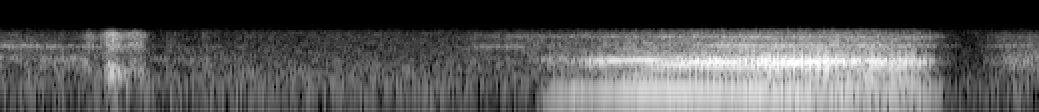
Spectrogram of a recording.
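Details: Adult man snoring badly: a long, loud, buzzing snore with a strong vibrating quality, preceded by quieter breathing noise.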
